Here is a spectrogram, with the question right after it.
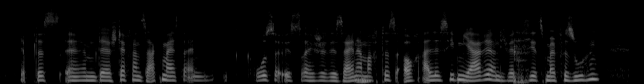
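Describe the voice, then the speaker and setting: A woman's medium-pitched, monotone, flat voice at a very fast pace, dry and close with no echo, on a very clean recording with a silent background. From Austria, Upper Austrian parents, lived in Vienna. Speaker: photographer and interior designer. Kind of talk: casual chat.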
